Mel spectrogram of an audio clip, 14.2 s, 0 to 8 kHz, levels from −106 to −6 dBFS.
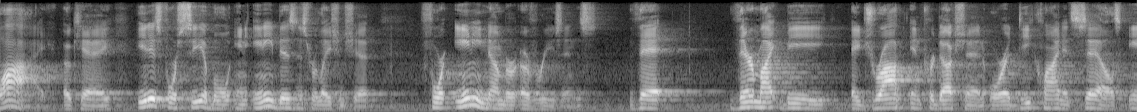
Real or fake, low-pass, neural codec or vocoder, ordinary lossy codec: real; 7.2 kHz; none; AAC, 48 kbps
